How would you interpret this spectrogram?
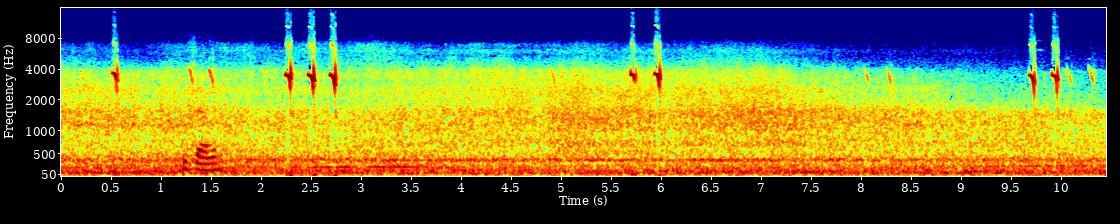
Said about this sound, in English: That was bird 27.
